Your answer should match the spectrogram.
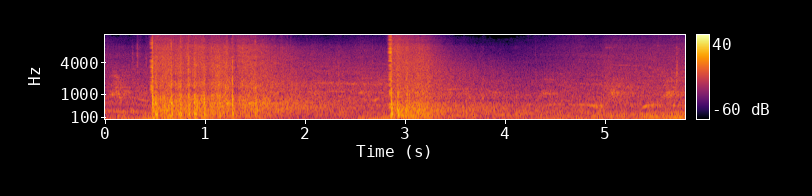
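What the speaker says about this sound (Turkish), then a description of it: "Arka tarafta patlamalar." Two loud bursts of fireworks boom a couple of seconds apart over a constant roar of distant crowd noise.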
